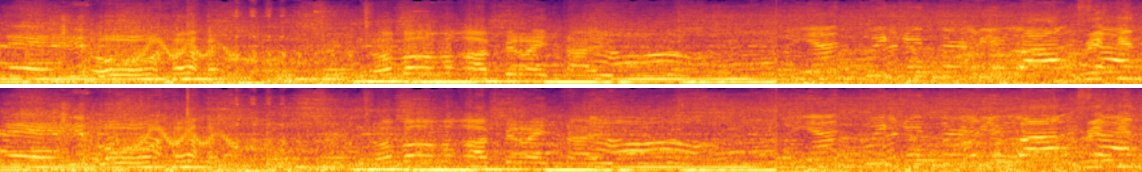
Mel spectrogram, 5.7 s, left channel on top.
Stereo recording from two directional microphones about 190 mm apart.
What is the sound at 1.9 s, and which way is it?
Music, 20° left (ahead or behind).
